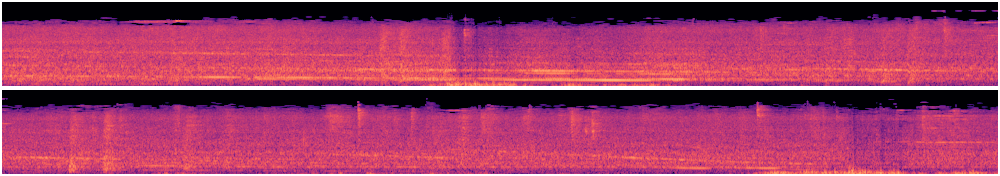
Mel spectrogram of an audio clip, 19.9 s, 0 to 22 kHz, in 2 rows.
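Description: A TWR 70-000 series commuter train on a Saikyo Line rapid service between Shin-Kiba and Akabane runs steadily, its motor whine sliding down and then up in pitch over a constant low rumble, with occasional rail clunks and surges of louder rumbling; no one speaks.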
